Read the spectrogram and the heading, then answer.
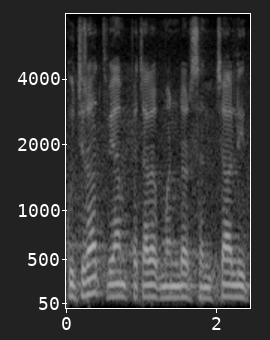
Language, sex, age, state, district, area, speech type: Gujarati, male, 30-45, Gujarat, Narmada, urban, spontaneous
